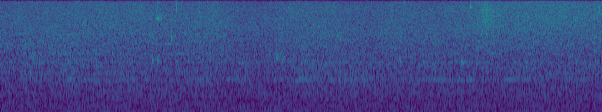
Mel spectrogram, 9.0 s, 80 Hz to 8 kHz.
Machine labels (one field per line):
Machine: pump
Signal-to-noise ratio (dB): -6 dB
